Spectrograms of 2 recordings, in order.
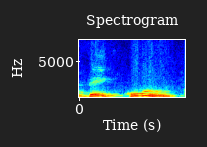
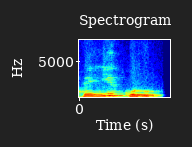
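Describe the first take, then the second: First: Veiculo with the stress on CU; penultimate stress. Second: Veículo with the stress on the í; veículo leaning on the í, cu left weak; antepenultimate stress. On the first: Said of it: "Uma paroxítona". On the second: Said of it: "a penúltima e a antepenúltima". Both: Shown as a demonstration.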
